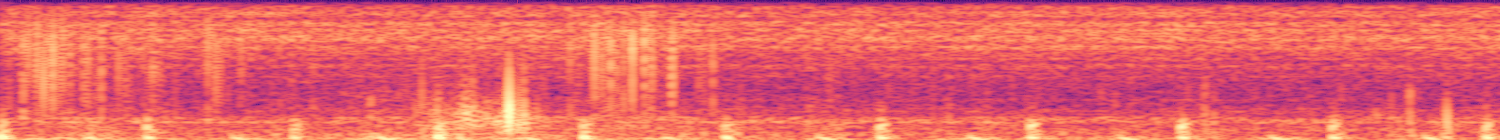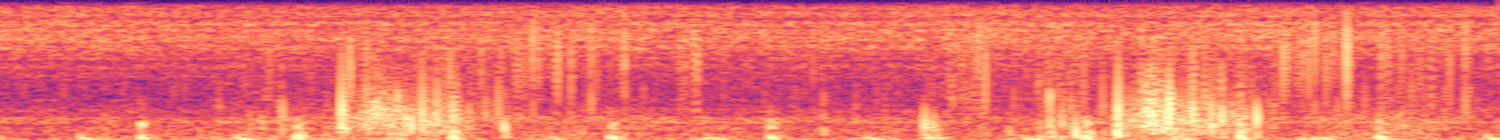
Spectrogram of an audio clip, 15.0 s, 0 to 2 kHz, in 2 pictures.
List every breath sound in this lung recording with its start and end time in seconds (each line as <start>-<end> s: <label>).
1.97-2.94 s: inhalation
1.97-2.94 s: crackles
9.15-10.11 s: inhalation
9.15-10.11 s: crackles
13.05-14.02 s: inhalation
13.05-14.02 s: crackles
